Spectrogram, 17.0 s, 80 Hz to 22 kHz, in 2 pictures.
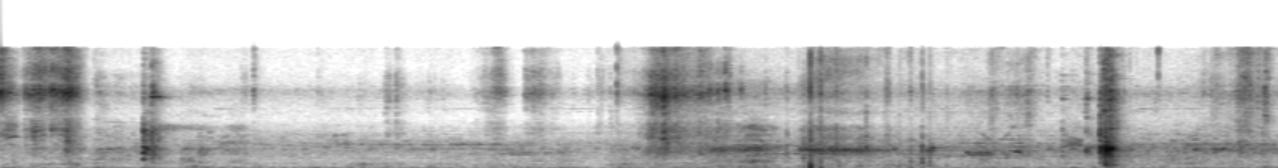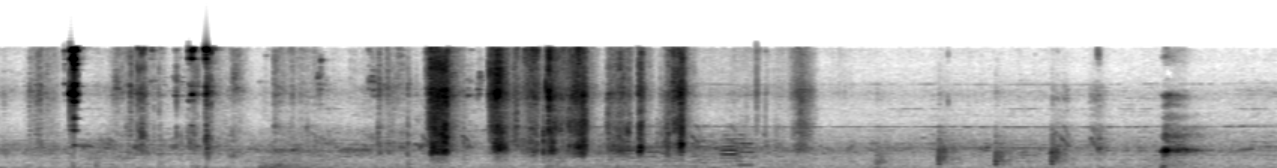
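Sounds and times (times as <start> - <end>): handling clicks and rustles: 8.7 - 10.4.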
